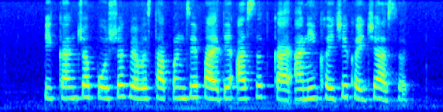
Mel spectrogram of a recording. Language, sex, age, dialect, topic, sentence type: Marathi, female, 18-24, Southern Konkan, agriculture, question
